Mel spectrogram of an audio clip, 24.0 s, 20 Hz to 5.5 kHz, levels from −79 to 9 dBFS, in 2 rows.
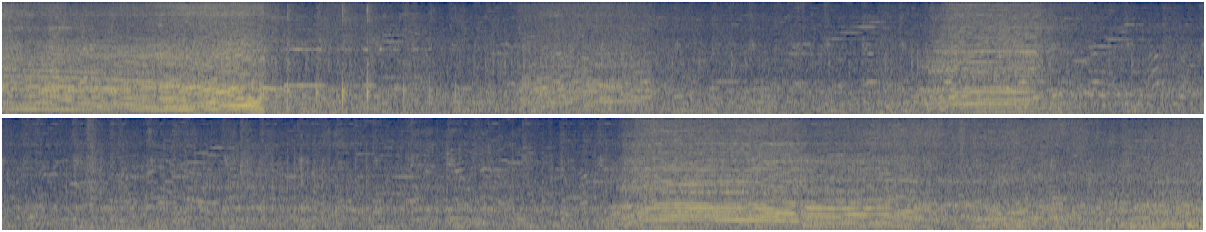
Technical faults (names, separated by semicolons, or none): none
